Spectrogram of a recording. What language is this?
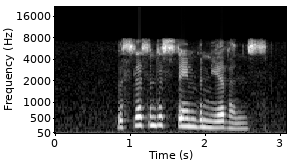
Afrikaans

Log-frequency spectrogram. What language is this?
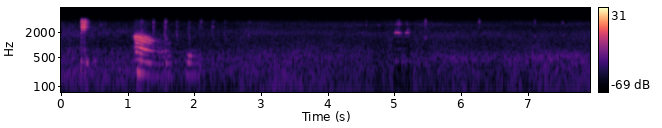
Malayalam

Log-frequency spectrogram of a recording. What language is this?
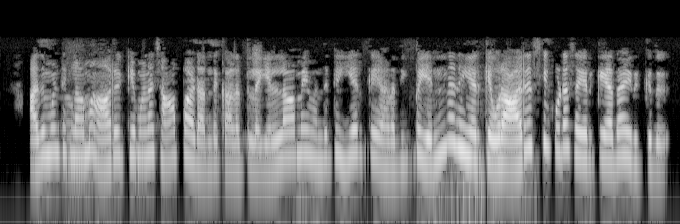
Tamil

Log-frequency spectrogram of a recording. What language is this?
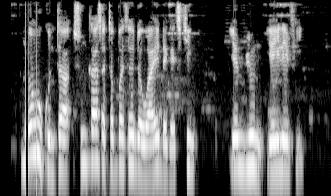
Hausa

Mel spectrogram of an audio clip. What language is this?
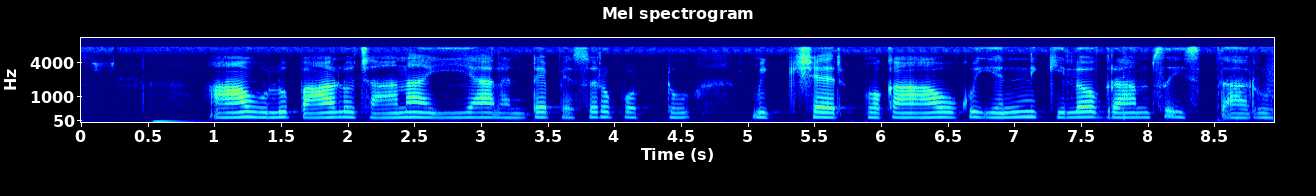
Telugu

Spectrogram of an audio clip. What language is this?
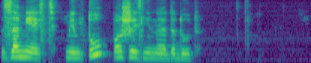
Russian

